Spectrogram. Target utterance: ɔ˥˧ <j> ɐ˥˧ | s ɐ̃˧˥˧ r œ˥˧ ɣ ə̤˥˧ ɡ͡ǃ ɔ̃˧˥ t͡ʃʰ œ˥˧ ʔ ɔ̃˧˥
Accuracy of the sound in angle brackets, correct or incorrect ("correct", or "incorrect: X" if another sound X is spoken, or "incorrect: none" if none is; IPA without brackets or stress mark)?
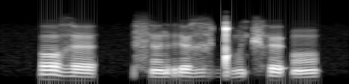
incorrect: ɣ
